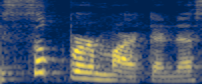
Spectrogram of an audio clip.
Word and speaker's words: supermarket: sometimes I hear students say Supermarket sup not sup but Sue and I want you to know that you should say Su Sue before you put the P so some students make the mistake of of putting the p on the on the o and then you shut it off so I want you to leave it open and just have the S and the O together Sue Su like the name Sue the short for suzan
